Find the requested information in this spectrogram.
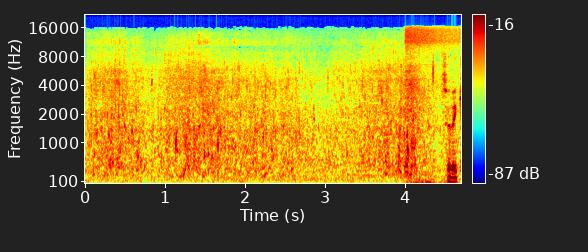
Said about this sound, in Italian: Mentre ci avviciniamo alle grotte, l'acqua si calma.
